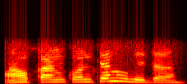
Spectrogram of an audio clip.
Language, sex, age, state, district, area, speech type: Goan Konkani, female, 45-60, Goa, Salcete, rural, conversation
